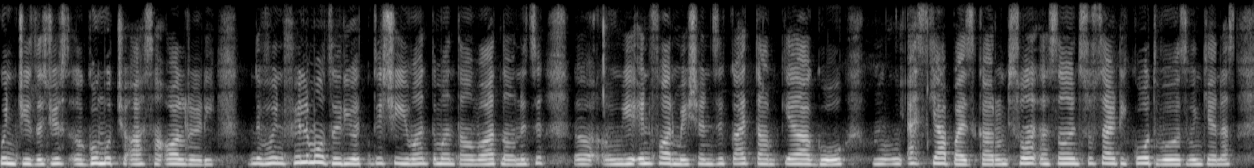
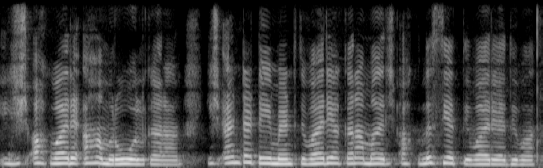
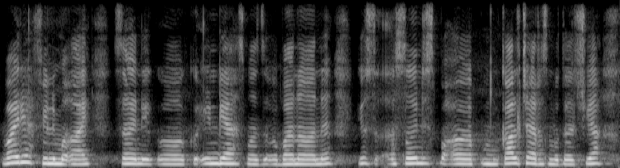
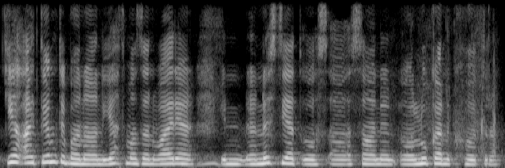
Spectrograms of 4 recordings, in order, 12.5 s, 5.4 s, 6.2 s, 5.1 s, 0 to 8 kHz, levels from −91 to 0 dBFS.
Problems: none marked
